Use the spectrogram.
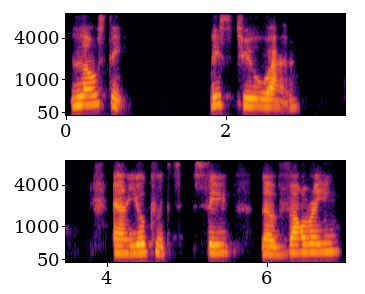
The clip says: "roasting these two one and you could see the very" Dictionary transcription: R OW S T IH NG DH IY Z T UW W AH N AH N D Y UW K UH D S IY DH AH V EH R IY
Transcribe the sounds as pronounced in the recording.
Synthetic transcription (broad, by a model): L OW S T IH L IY S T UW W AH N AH N Y UW K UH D S IY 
